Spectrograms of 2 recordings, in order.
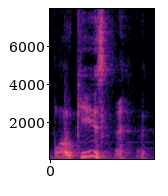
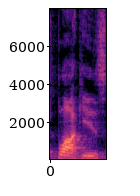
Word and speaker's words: Blokees: pronounce the name because I was thinking, is it Blocky's? Uh yeah, but I can laugh about that now. But it's Blocky's.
